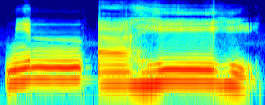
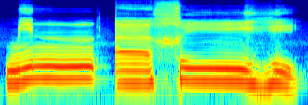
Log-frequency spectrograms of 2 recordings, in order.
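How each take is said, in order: First: The middle consonant is a tight, pharyngeal h. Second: The middle consonant is a scraping, snore-like kh. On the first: The speaker calls it wrong. "itu jadinya kayak jadi huruf H besar itu" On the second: The speaker calls it right. "seharusnya dibunyinya gimana?"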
